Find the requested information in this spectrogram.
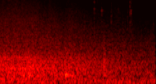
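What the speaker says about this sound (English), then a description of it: "Machine guns are like overpowered!" Machine gun fire in the video game CS:GO comes as one dense, continuous burst that stays loud from start to end, with no talking.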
